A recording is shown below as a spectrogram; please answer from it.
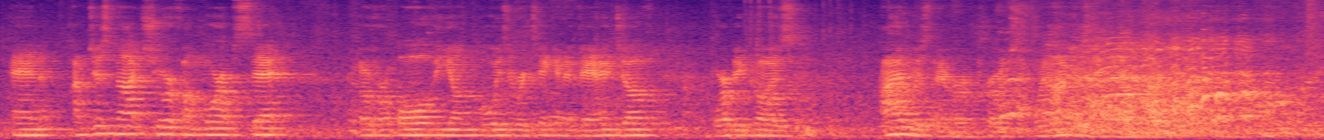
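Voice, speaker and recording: Man in his forties, stand-up comedy, self-deprecating punchlines, noisy live room. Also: on the high side. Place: coffee house stage. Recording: very echoey room, far mic, audience noise.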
